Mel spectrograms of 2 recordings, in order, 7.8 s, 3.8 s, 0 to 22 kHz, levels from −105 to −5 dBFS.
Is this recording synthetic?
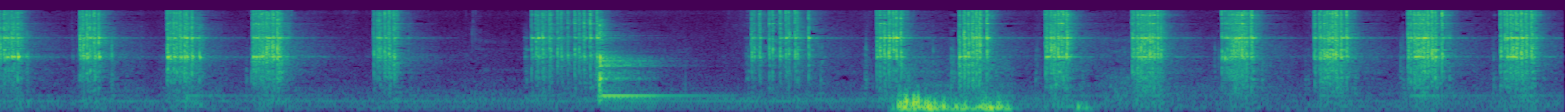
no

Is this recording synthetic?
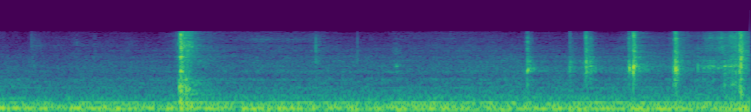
yes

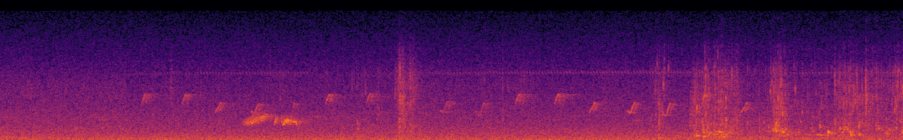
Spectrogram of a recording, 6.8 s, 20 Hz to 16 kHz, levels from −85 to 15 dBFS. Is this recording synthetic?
no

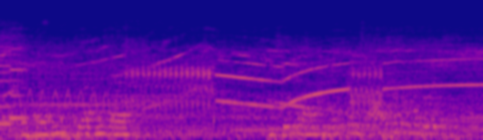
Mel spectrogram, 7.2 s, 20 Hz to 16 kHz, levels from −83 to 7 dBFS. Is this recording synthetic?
yes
